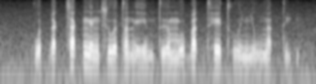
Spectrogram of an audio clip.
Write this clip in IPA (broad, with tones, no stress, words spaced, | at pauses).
kwə˨˩p̚ɗa˦˥k̚sa˦˥k̚ ŋɛ˧ŋsu˧ə̯t̪a̰˧˨n ɣe̤˨˩m t̪ɨ˧ə̯mo̰˧˥ɓa˦˥t̚t̪ʰe˧ t̪ʰṳ˨˩ə̯ɲə̤˨˩wna˨˩t̚ t̪ḭ˧˨ʔ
